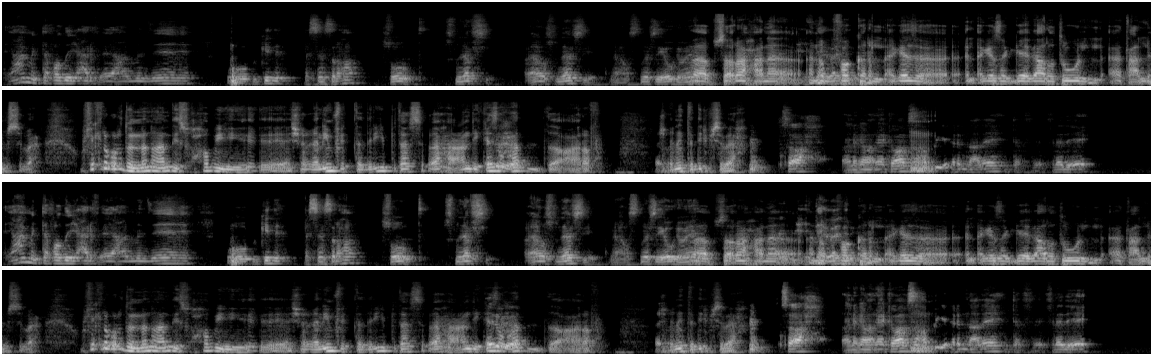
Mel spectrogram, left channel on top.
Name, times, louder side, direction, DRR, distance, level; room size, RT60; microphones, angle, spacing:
voice 1, 0.0-4.9 5.2-7.0 7.7-8.6 12.4-12.7 15.9-16.0 16.3-16.7 18.0-18.2 19.0-22.3, right 3 dB, 55° right, 1.3 m, -29 dB
voice 2, 6.9-17.9 18.1-18.9 20.6-20.8, left 1 dB, 75° left, 1.7 m, -24 dB
13.5 x 5.3 x 3.9 m
head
